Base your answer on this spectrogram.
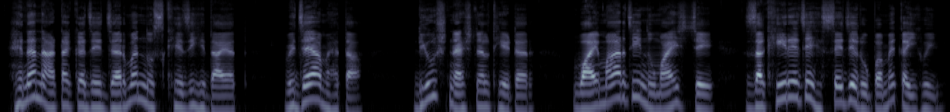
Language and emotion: Sindhi, neutral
